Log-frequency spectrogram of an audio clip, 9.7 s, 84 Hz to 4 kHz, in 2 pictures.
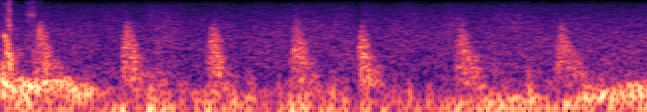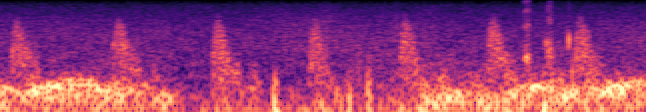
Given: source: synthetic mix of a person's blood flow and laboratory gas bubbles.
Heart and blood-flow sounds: Doppler ultrasound of blood flow; subclavian vein
0.00-0.33 s: bubbles
8.76-8.84 s: bubbles
8.92-9.17 s: bubbles
9.22-9.28 s: bubbles
From the record:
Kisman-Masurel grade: 221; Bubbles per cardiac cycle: several, 3 to 8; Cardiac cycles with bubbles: 10 to 50%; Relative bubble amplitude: barely perceptible (0.100 to 0.250); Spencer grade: 2 (many but less than half of the cardiac periods contain bubble signals, singularly or in groups); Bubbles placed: anywhere in the cardiac cycle

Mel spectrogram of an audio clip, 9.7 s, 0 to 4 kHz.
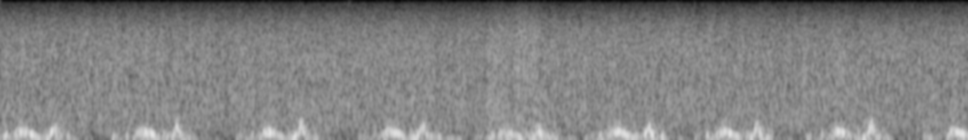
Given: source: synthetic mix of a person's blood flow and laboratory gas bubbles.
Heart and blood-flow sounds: Doppler ultrasound of blood flow; precordium
3.04-3.09 s: bubbles
3.12-3.29 s: bubbles
3.44-3.53 s: bubbles
3.58-3.61 s: bubbles
From the record:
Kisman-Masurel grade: 211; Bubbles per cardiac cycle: several, 3 to 8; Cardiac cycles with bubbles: 1 to 10%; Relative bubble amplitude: barely perceptible (0.100 to 0.250); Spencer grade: 1 (occasional bubble signal discernible with the cardiac motion signal, with majority of cardiac periods free of bubbles); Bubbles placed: anywhere in the cardiac cycle

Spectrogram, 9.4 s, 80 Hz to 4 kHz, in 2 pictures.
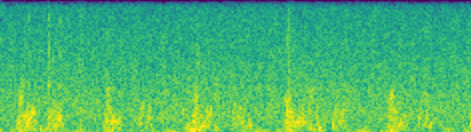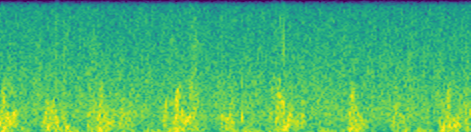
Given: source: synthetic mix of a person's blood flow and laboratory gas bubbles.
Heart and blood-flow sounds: Doppler ultrasound of blood flow; precordium
0.22-0.65 s: bubbles
1.81-2.24 s: bubbles
2.42-2.56 s: bubbles
2.82-3.38 s: bubbles
5.14-5.45 s: bubbles
5.56-5.77 s: bubbles
6.32-6.72 s: bubbles
6.94-7.08 s: bubbles
7.11-7.17 s: bubbles
7.40-7.65 s: bubbles
9.09-9.31 s: bubbles
9.34-9.43 s: bubbles
From the record:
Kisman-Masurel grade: 232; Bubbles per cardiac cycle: several, 3 to 8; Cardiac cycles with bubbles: 50 to 99%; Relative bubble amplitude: moderate (0.250 to 0.450); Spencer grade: 3 (all of the cardiac periods contain showers or single bubble signals, but not dominating or overriding the cardiac motion signals); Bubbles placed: anywhere in the cardiac cycle

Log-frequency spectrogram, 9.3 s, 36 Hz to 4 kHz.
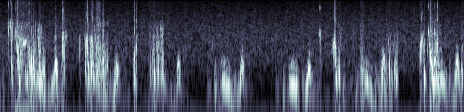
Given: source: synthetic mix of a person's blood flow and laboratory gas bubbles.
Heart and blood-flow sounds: Doppler ultrasound of blood flow; precordium
0.14-0.93 s: bubbles
1.22-1.37 s: bubbles
1.57-1.63 s: bubbles
1.67-2.19 s: bubbles
2.66-2.77 s: bubbles
2.97-3.29 s: bubbles
6.38-6.44 s: bubbles
6.63-6.84 s: bubbles
7.20-7.29 s: bubbles
7.73-7.98 s: bubbles
8.38-8.88 s: bubbles
9.22-9.28 s: bubbles
From the record:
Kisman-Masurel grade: 233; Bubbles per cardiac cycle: several, 3 to 8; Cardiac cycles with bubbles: 50 to 99%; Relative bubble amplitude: loud (0.450 to 0.775); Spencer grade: 3 (all of the cardiac periods contain showers or single bubble signals, but not dominating or overriding the cardiac motion signals); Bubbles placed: only in the low amplitude regions of the cardiac cycle

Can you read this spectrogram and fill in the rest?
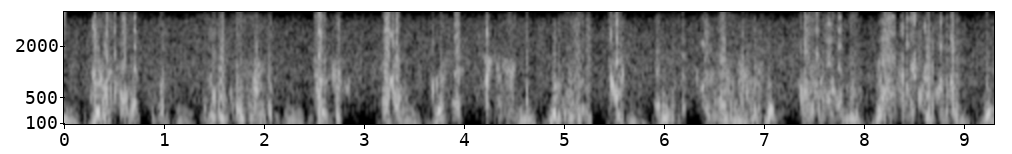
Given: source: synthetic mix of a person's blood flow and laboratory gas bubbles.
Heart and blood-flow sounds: Doppler ultrasound of blood flow; precordium
0.25-0.75 s: bubbles
0.85-1.01 s: bubbles
1.37-2.09 s: bubbles
2.48-2.85 s: bubbles
3.14-3.45 s: bubbles
3.65-4.00 s: bubbles
4.17-4.66 s: bubbles
4.88-5.28 s: bubbles
5.42-5.64 s: bubbles
5.89-6.22 s: bubbles
6.30-6.98 s: bubbles
7.33-7.79 s: bubbles
7.81-7.97 s: bubbles
8.11-8.97 s: bubbles
9.17-9.31 s: bubbles
From the record:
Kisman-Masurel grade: 342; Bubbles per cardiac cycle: rolling drumbeat, 9 or more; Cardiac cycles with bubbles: 100%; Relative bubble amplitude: moderate (0.250 to 0.450); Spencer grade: 3 (all of the cardiac periods contain showers or single bubble signals, but not dominating or overriding the cardiac motion signals); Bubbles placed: anywhere in the cardiac cycle

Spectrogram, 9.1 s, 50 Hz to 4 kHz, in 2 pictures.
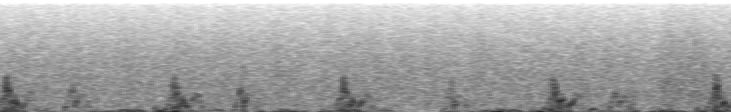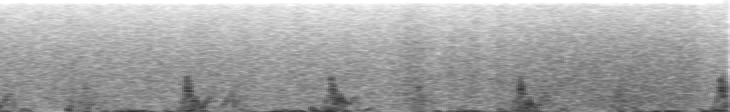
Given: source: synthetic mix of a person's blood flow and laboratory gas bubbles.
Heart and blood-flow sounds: Doppler ultrasound of blood flow; precordium
5.00-5.08 s: bubbles
From the record:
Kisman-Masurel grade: 123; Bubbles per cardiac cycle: 1 to 2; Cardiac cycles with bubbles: 10 to 50%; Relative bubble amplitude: loud (0.450 to 0.775); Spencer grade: 2 (many but less than half of the cardiac periods contain bubble signals, singularly or in groups); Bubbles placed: only in the low amplitude regions of the cardiac cycle

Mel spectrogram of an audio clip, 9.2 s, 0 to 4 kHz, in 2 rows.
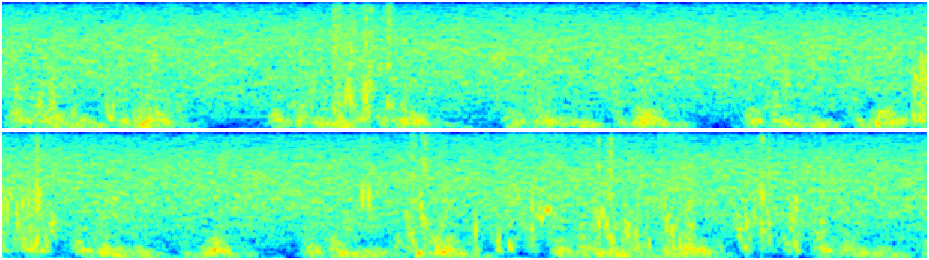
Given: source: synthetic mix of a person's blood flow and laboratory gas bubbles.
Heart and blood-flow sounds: Doppler ultrasound of blood flow; precordium
0.33-0.39 s: bubbles
0.49-0.87 s: bubbles
1.58-2.06 s: bubbles
4.52-4.92 s: bubbles
6.40-6.50 s: bubbles
6.58-6.85 s: bubbles
6.96-7.42 s: bubbles
7.58-8.07 s: bubbles
8.28-8.77 s: bubbles
From the record:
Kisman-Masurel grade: 232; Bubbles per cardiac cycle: several, 3 to 8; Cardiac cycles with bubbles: 50 to 99%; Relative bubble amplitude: moderate (0.250 to 0.450); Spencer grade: 3 (all of the cardiac periods contain showers or single bubble signals, but not dominating or overriding the cardiac motion signals); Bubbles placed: anywhere in the cardiac cycle

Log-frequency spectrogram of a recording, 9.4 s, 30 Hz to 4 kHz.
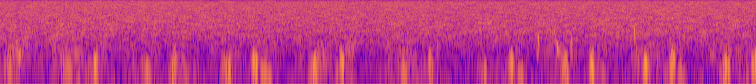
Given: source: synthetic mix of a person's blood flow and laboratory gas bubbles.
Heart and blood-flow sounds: Doppler ultrasound of blood flow; precordium
6.69-6.77 s: bubbles
6.89-7.03 s: bubbles
7.12-7.18 s: bubbles
7.89-7.97 s: bubbles
From the record:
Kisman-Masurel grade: 212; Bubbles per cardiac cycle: several, 3 to 8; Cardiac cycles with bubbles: 1 to 10%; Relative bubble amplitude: moderate (0.250 to 0.450); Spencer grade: 1 (occasional bubble signal discernible with the cardiac motion signal, with majority of cardiac periods free of bubbles); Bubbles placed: anywhere in the cardiac cycle

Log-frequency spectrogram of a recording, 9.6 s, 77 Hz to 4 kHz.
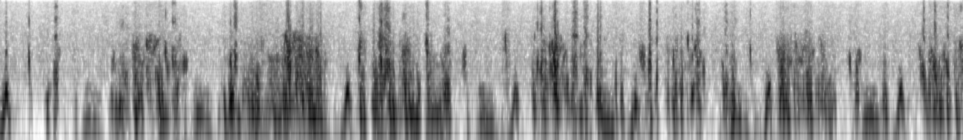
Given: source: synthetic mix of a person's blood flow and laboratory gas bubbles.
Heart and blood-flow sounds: Doppler ultrasound of blood flow; precordium
0.25-0.33 s: bubbles
0.44-0.61 s: bubbles
1.10-1.91 s: bubbles
2.21-3.29 s: bubbles
3.55-4.54 s: bubbles
4.62-4.68 s: bubbles
5.01-5.10 s: bubbles
5.30-6.08 s: bubbles
6.12-6.26 s: bubbles
6.38-6.62 s: bubbles
6.64-7.08 s: bubbles
7.20-7.39 s: bubbles
7.46-7.54 s: bubbles
7.75-8.37 s: bubbles
8.46-8.63 s: bubbles
8.81-8.90 s: bubbles
9.18-9.64 s: bubbles
From the record:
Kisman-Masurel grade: 444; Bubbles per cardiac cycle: continuous sound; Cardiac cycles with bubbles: 100%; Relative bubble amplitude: maximal (0.775 to 0.999); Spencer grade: 4 (maximum detectable bubble signal sounding continuously throughout systole and diastole of every cardiac period, and overriding the amplitude of the normal cardiac signals); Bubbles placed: only in the low amplitude regions of the cardiac cycle

